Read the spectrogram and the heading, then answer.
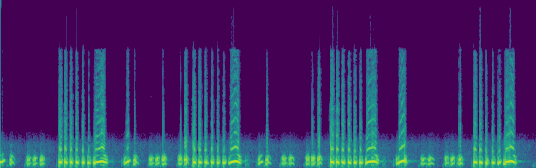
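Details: White-breasted waterhen calling its companions for luring: strong repeated phrases of rapid croaking pulses ending in a drawn-out squawk that bends upward, roughly one phrase per second, steady and loud.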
